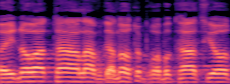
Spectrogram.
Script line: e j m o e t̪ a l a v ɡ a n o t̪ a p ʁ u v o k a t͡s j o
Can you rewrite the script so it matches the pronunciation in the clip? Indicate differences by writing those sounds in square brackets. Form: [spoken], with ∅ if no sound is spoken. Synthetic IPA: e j [n] o [a] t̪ a l a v ɡ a n o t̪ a p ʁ [o] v o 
